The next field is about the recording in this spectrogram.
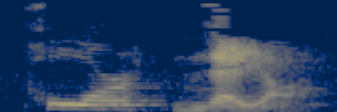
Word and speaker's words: porneia: The word that our Bibles translate as evil, this is how you pronounce it in the Greek. Listen carefully. Porneia. P-O-R-N-E-I-A.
